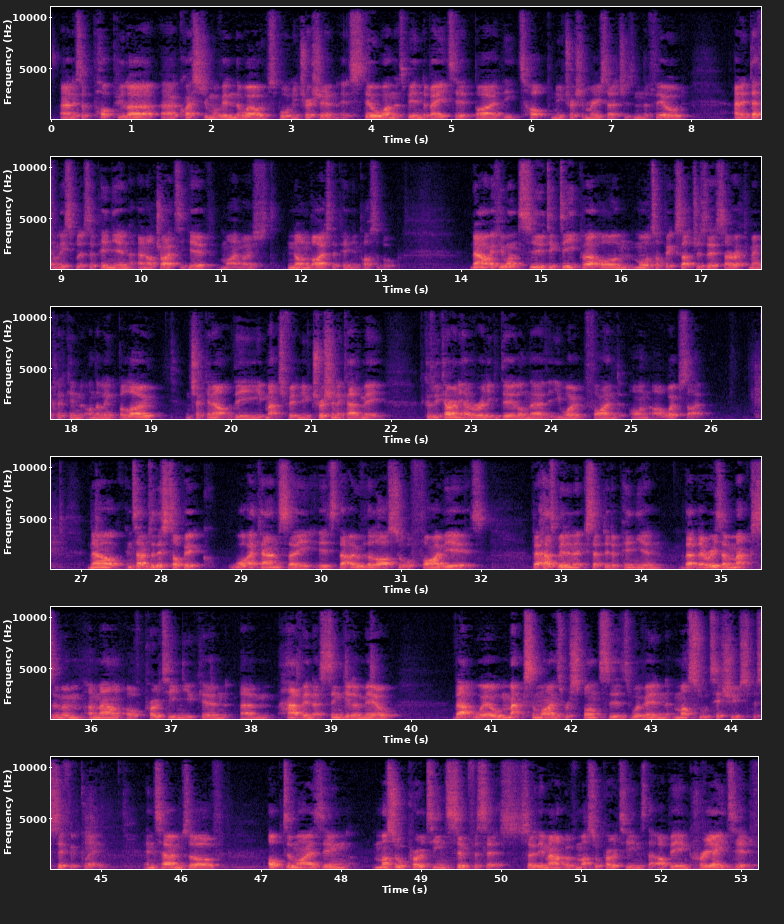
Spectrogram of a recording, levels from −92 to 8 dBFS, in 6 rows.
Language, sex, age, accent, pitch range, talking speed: English, male, 20-39, British, 100-115 Hz, 170 wpm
